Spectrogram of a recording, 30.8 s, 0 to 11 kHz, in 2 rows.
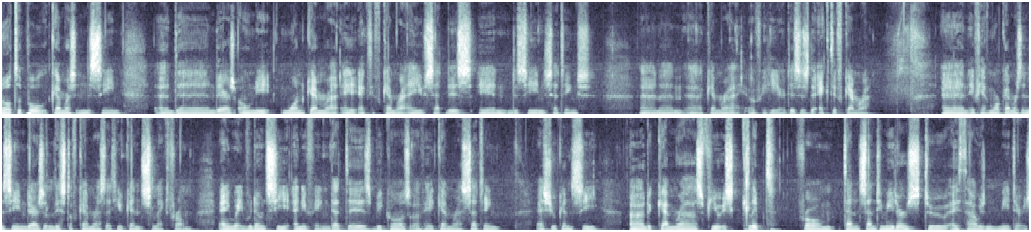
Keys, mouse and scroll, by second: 7.9 click, 10.2-11.5 drag, 15.4-17.2 drag, 20.1 click, 21.4 click.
